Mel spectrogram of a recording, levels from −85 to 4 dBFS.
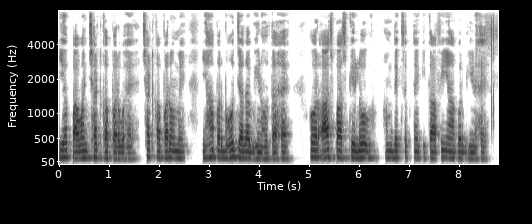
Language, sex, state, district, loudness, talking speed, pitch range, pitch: Hindi, male, Uttar Pradesh, Etah, -18 LUFS, 210 wpm, 120-135 Hz, 125 Hz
